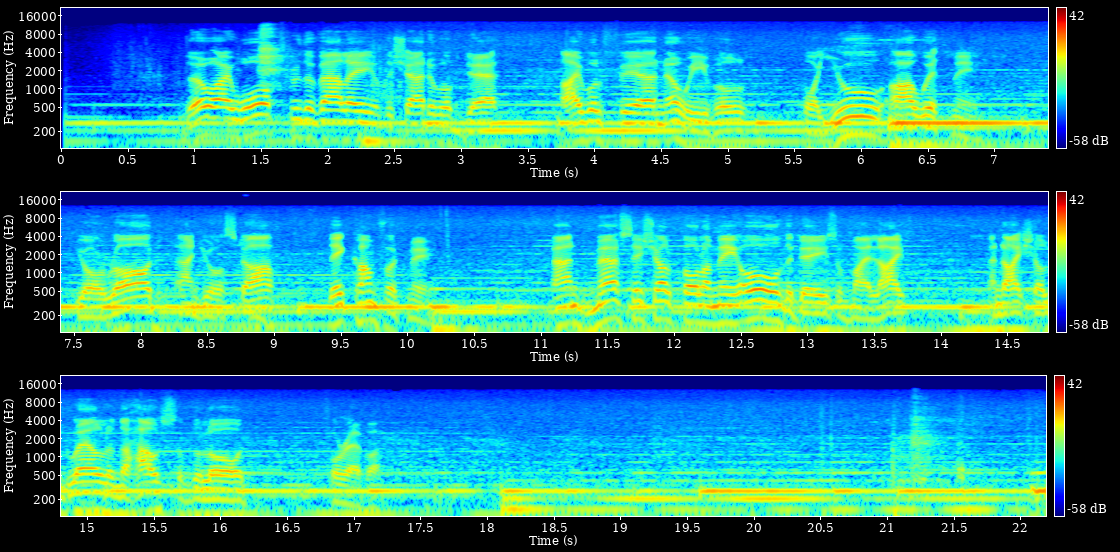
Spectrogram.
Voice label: english irish tv shows; Warm, authentic Irish voice with depth, clarity and versatility

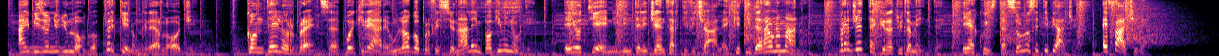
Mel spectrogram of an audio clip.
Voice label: italian promos

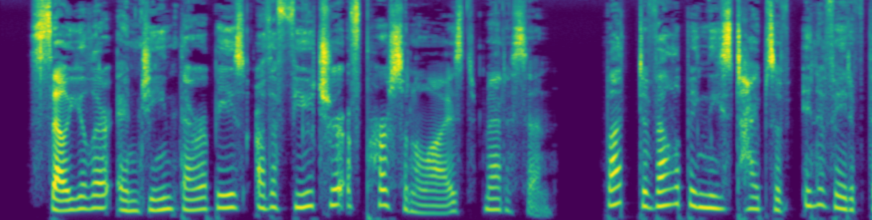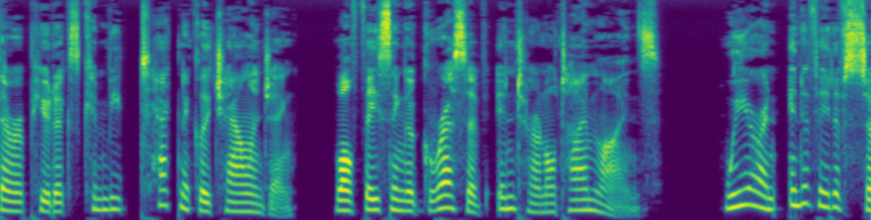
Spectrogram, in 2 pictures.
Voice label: english international corporate videos

